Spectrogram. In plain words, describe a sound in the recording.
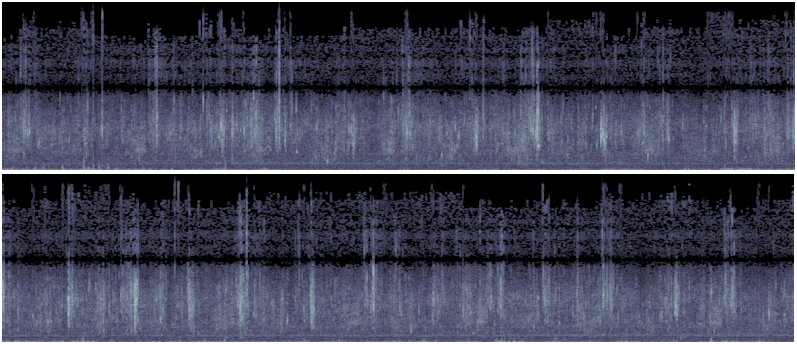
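Wind blows hard and gusts across the open water.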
